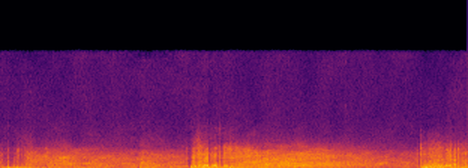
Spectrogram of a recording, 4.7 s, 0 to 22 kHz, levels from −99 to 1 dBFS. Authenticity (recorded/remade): remade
